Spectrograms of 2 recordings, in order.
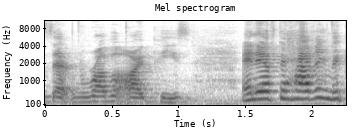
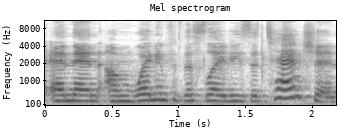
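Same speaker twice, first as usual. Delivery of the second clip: ordinary talk, nothing marked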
